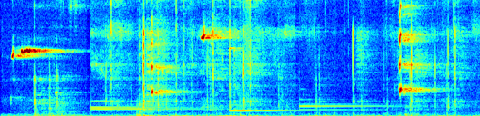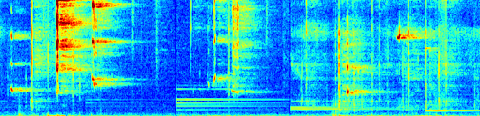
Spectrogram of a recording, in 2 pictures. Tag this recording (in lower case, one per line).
squeak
